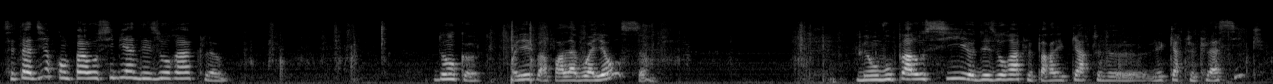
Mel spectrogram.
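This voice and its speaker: A woman's voice: on the high side, a little slow, pauses often. A woman vlogger chatting casually to her viewers, with lots of hesitant fillers and restarts. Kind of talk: casual chat.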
